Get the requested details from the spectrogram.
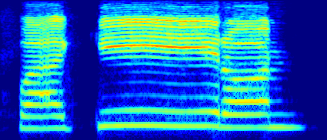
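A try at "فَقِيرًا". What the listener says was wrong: Jangan ditahan. Faqiran dilepas. Lagi.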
